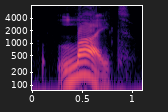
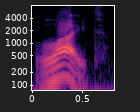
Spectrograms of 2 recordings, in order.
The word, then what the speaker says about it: light: knock knock and also the word light light so here we wrote G and H without as we said without pronouncing them so the word will be light light and here we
